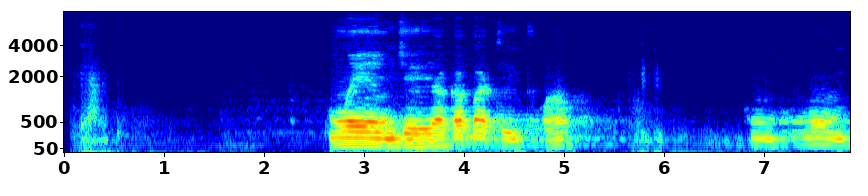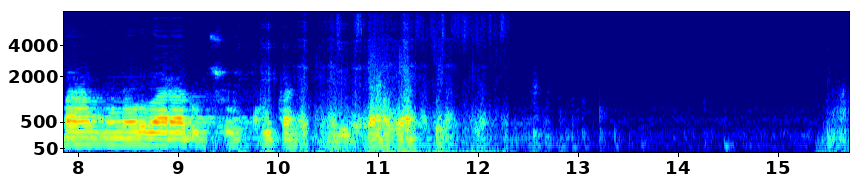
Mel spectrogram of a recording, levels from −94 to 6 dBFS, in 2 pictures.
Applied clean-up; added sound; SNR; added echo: neural separator model SepFormer DNS4.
